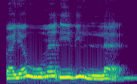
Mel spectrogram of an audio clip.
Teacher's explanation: Idgham memasukkan tanwin ke huruf lam bila gunnah dengan tidak ada gunnah atau dengung di situ. Menyertainya tidak ada dengung. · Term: idgham bila gunnah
